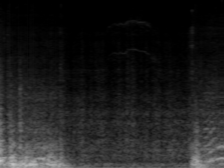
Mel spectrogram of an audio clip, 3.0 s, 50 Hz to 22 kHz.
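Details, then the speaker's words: Toyota FJ Cruiser in rain: the wiper blades sweep the wet windshield roughly and chatter instead of gliding; they are rarely used, and wiping them with WD-40 silicone lubricant is being tried as the fix. "a little chattery and not as smooth as it could be"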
